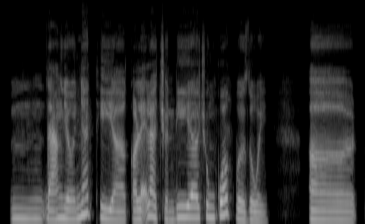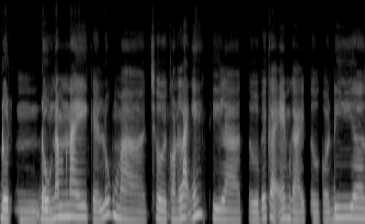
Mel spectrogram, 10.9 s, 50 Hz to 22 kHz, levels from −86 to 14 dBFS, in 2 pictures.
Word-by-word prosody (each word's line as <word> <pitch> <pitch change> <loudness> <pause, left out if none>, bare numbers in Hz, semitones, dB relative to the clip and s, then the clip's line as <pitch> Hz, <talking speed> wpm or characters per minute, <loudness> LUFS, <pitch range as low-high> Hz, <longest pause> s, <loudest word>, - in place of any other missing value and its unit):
Ừm, 170 -1 -4
đáng 160 +3 +2
nhớ 170 -2 +1
nhất 230 +10 +1
thì, 175 -4 -1
ờ, 145 -2 -1
có 160 - -1
lẽ 165 +4 +1
là 210 -2 +2
chuyến 165 -4 -6
đi, 195 +1 +2
ơ, 190 -1 +3
Trung 190 0 -2
Quốc 240 +3 +3
vừa 160 -3 0
rồi. 145 -3 -4 0.6
Ờ, 150 -2 -1 0.2
đợt 170 - +7 0.5
đầu 165 -1 +5
năm 200 +3 +4
nay, 200 -2 +4
cái 155 -3 -2
lúc 230 +9 0
mà 155 -7 -1
trời 165 -4 +1
còn 160 0 -3
lạnh 195 +2 +3
ấy, 245 +5 +1
thì 175 -3 +1
là 155 -2 -2
tớ 150 0 -1
với 175 +4 0
cả 205 - 0
em 180 +1 +1
gái 150 -3 -1
tớ 150 - -9
có 150 -1 -5
đi, 185 +3 +1
ơ, 180 -1 +2
170 Hz, 215 wpm, -26 LUFS, 155-190 Hz, 0.6 s, đợt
